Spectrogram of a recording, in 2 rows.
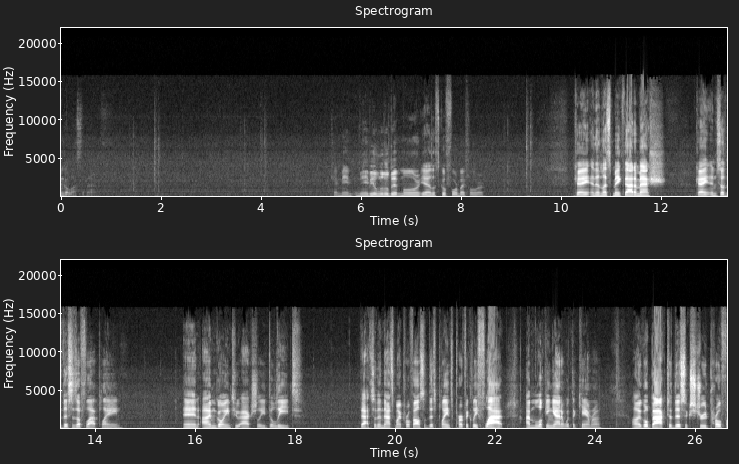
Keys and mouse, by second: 1.3 3, 1.8 Return, 2.4 click, 3.6 3, 4.0 Return, 5.9 4, 6.4 Return, 7.4 click, 8.8 4, 9.3 Return, 11.2 click, 12.6-14.8 right drag, 14.5-17.0 typing, 17.9 click, 23.9 b, 26.1 typing, 26.2 click.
